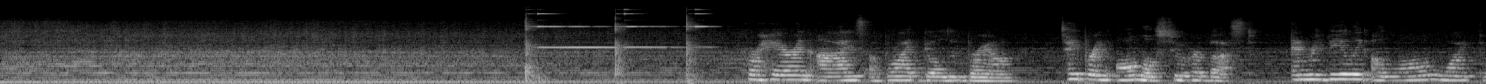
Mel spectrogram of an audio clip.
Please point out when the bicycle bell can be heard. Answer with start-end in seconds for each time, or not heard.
5.2-7.2.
